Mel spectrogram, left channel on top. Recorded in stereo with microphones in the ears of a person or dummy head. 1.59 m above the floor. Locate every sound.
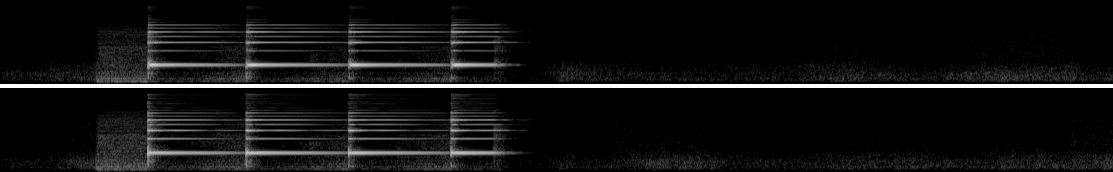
1.0 s a bell: 60° right (ahead or behind), 1.0 m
